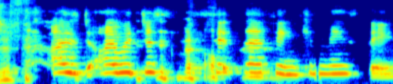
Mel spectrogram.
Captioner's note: chuckles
